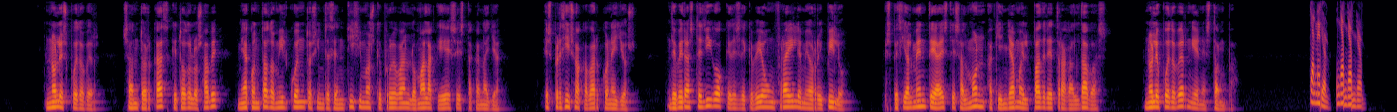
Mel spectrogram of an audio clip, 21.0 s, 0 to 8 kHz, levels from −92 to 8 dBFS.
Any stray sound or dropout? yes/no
yes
